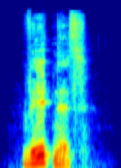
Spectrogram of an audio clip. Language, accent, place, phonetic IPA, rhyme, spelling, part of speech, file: German, Germany, Berlin, [ˈvɪltnɪs], -ɪltnɪs, Wildnis, noun, De-Wildnis.ogg
- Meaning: wilderness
